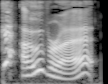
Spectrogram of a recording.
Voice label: Over It Valley, Attitude, female; Talking Sound Effects; Sound Effects:Voice; VoiceBox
